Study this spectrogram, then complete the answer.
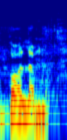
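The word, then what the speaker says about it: column: इसके बाद का नेक्स्ट रूल है 13वां, जब एम के बाद एन आ जाए तो एन को नहीं पढ़ा जाएगा।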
